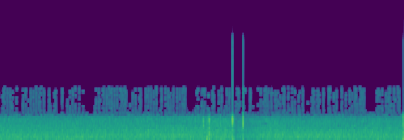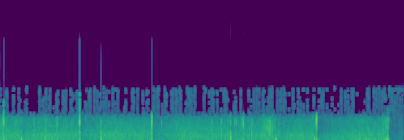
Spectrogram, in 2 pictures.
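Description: A Lamborghini Gallardo Superleggera's engine heard as a steady rush as the car drives off, with a scatter of sharp pops and cracks from about two seconds in.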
